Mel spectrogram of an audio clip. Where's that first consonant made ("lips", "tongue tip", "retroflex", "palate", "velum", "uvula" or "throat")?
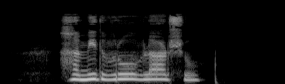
throat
